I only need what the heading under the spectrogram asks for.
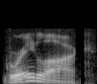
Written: Greylock, Mount

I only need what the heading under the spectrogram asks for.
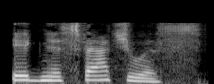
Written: ignis fatuus

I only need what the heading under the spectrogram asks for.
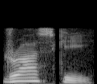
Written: drosky

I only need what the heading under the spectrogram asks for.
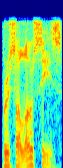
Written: brucelloses

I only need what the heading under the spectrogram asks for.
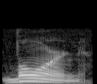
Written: borne

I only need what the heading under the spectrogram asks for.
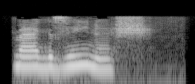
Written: magazinish

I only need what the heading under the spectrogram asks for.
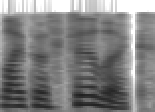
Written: lipophilic

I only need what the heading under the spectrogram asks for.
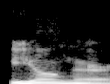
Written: junger

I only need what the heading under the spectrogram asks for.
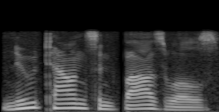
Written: Newtown Saint Boswells

